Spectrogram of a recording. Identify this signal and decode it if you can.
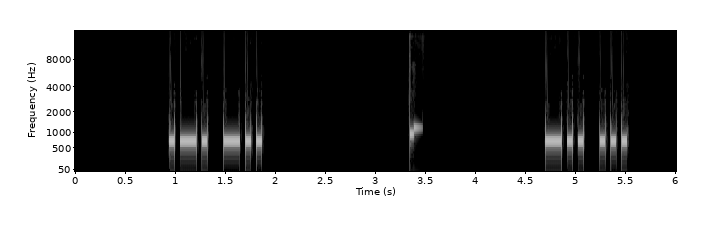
Morse code, heard as a keyed tone, about 22 wpm, 700 Hz. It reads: RD DS
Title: Top Two Letter Combinations in Words 22wpm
